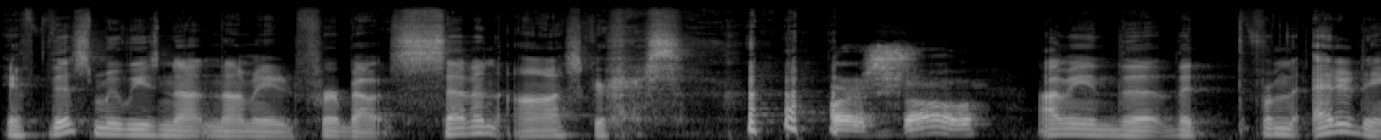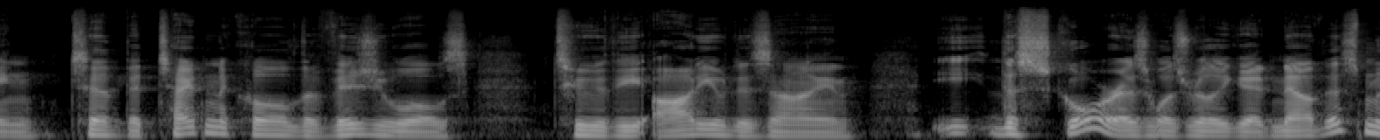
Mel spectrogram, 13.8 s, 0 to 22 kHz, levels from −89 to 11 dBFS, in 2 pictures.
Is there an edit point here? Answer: yes; 2 cuts; at 7.5 s, 12.7 s

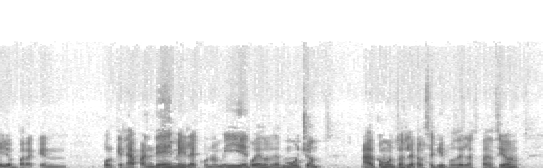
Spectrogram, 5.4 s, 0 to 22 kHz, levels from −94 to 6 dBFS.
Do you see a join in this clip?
yes; 3 cuts; at 2.5 s, 3.7 s, 4.2 s

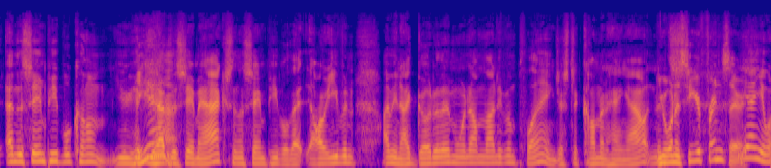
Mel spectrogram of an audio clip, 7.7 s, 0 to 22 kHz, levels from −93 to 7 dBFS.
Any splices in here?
no; 0 cuts

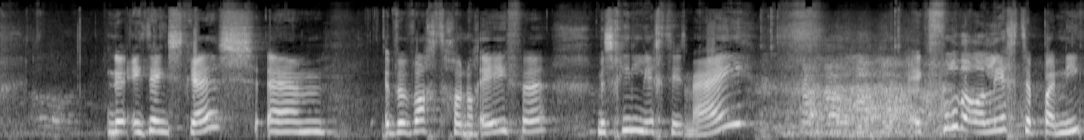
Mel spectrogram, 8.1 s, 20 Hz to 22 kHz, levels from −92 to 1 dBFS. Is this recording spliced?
yes; 4 cuts; at 1.0 s, 1.3 s, 3.6 s, 5.1 s

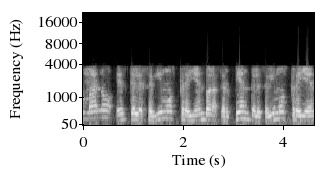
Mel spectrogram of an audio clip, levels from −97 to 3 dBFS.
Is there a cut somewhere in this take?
no; 0 cuts

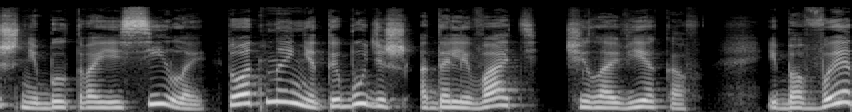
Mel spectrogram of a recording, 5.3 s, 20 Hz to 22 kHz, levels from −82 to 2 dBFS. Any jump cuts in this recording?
yes; 1 cut; at 1.4 s

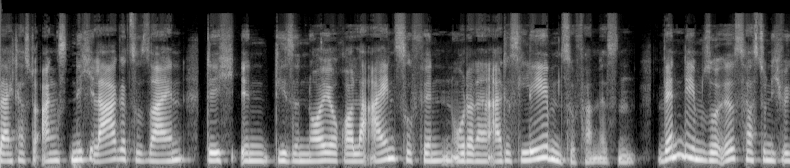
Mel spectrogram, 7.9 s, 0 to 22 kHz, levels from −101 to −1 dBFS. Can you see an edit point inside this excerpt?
yes; 2 cuts; at 0.9 s, 2.0 s

